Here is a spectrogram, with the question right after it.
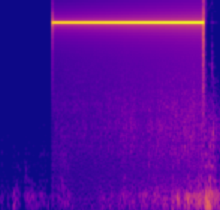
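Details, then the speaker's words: Steady high-pitched pure beep tone of about two seconds, played as a self-test for hearing: if it cannot be heard, hearing loss is almost certain; high-frequency hearing test tone. "소리가 들리시죠? 삐하는 소리가 들릴 거예요.이 소리가 만약 뭐 안 들렸다고 하면 난청이 거의 확실합니다."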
